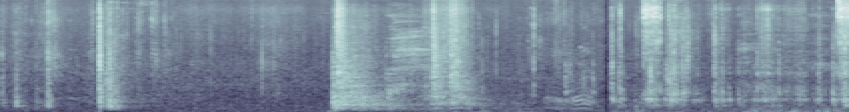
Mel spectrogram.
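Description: Metal hand tools clattering as they are picked out of a plastic socket-set case and a metal tool chest. There is a sharp knock about a second in, a longer loud rattle about three seconds in, and a run of small clicks and knocks near the end.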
